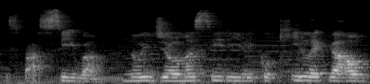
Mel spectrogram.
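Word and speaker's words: спасибо: Veja, Zeca, spassiva é como falamos a palavra spassivo.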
